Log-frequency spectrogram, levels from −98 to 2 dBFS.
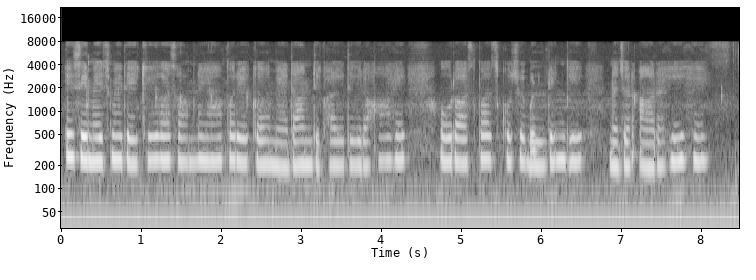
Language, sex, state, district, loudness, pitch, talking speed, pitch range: Hindi, female, Rajasthan, Jaipur, -17 LUFS, 225 Hz, 165 wpm, 210-235 Hz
